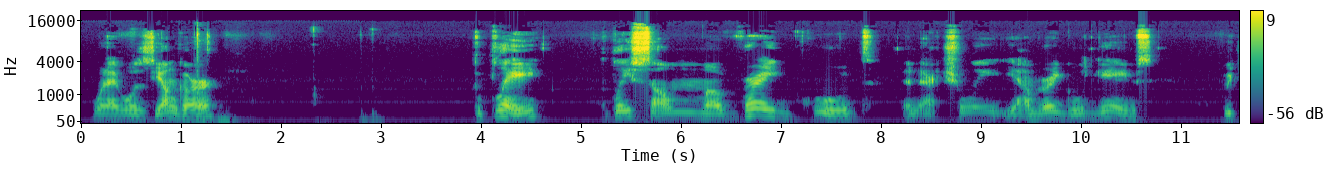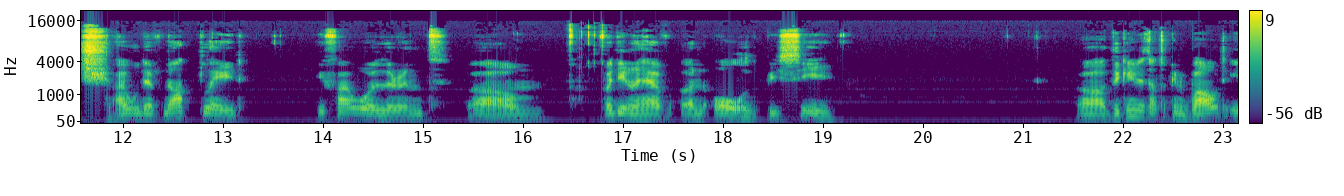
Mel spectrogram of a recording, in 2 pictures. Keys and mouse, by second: 0.9-2.7 right drag, 3.2-4.9 middle drag, 4.9 ctrl+r, 12.9-15.9 drag, 12.9-16.8 right drag, 16.4-17.4 middle drag, 17.4 e, 20.0 g, 20.7 s.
